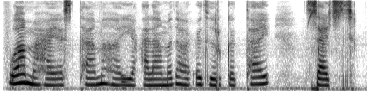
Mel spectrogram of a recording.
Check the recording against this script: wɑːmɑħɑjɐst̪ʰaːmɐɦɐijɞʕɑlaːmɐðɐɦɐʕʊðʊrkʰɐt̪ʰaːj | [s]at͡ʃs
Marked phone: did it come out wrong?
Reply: no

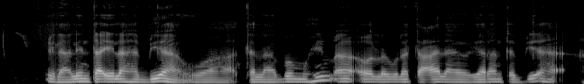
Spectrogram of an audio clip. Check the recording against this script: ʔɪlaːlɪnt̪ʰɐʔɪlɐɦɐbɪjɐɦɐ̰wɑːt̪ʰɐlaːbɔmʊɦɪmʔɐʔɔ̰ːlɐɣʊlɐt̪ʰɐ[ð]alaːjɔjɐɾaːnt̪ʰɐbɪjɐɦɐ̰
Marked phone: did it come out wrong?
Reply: yes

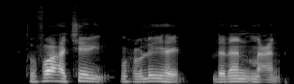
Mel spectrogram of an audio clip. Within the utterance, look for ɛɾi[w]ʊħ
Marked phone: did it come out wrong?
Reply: no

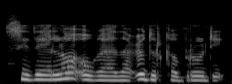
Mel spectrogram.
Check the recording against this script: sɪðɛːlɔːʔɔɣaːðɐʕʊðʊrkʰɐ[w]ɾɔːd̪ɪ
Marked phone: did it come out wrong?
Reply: yes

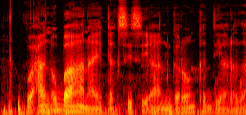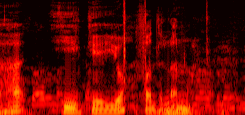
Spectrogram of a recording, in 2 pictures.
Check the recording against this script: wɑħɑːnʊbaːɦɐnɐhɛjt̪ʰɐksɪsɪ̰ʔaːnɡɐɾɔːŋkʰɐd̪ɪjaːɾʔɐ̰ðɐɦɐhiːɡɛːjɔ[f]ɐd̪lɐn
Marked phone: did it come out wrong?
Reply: no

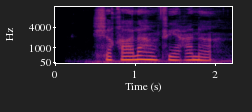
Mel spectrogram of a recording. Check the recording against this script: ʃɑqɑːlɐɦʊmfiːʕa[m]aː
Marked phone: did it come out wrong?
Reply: yes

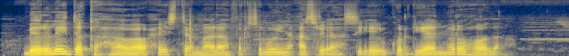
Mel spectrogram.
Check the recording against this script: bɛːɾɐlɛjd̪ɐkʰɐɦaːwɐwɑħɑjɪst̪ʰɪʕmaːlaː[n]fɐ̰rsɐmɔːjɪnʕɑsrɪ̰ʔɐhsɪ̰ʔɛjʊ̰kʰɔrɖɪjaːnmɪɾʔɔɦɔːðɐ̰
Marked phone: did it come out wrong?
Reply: no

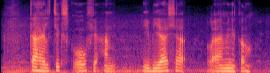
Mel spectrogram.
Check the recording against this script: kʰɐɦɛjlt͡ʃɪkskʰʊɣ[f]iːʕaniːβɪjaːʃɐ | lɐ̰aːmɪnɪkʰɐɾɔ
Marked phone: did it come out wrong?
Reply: no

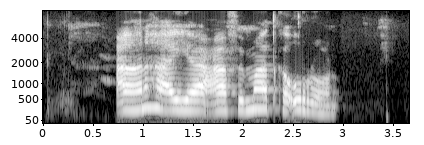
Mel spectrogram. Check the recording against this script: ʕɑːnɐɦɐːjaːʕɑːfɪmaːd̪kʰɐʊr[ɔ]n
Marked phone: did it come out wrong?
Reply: yes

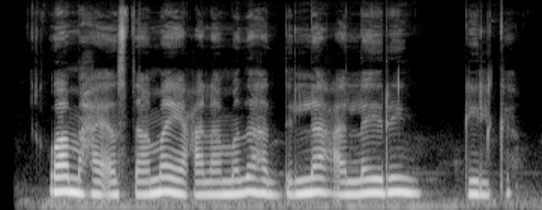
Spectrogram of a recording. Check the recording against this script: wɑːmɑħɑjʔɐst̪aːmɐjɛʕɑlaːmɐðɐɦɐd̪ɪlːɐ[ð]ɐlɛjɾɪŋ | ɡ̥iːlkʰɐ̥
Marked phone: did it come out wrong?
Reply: yes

